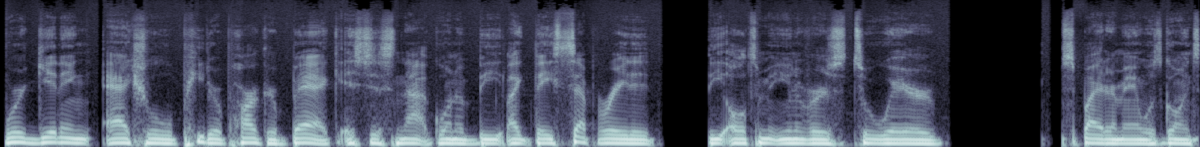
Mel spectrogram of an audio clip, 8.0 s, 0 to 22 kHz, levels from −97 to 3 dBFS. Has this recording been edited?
no; 0 cuts

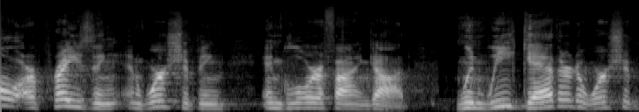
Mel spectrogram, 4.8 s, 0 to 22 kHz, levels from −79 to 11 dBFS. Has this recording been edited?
yes; 1 cut; at 3.3 s

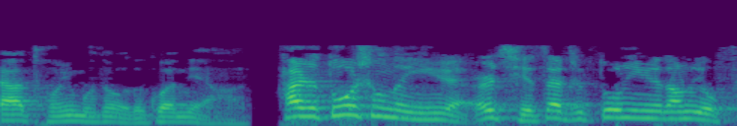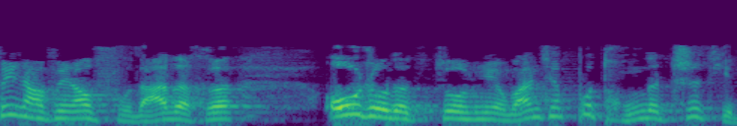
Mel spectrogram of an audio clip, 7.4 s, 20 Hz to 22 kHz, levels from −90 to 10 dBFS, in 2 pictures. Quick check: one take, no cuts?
no; 1 cut; at 1.2 s

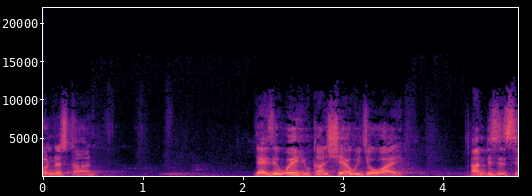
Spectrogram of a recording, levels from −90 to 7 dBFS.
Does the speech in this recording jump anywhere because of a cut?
no; 0 cuts

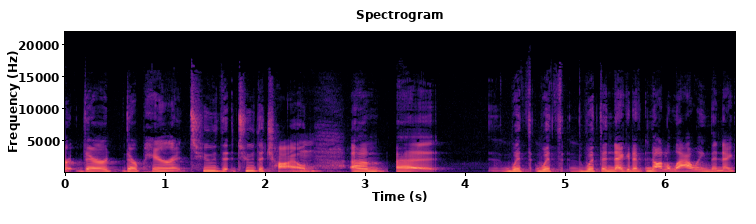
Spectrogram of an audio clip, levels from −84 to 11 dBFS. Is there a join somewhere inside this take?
yes; 1 cut; at 3.2 s

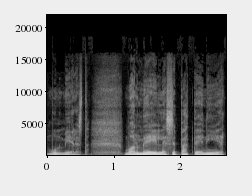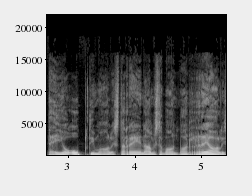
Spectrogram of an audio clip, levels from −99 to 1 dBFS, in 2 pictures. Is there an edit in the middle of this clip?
no; 0 cuts

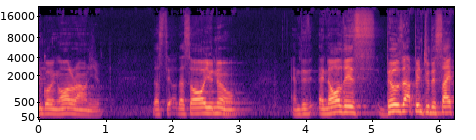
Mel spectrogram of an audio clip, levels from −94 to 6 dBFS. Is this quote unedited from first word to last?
no; 1 cut; at 3.6 s

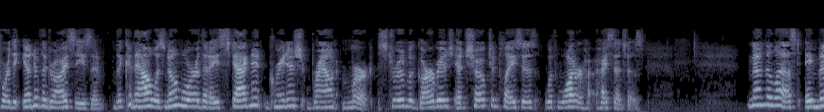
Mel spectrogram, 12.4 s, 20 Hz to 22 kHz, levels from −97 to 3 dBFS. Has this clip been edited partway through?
no; 0 cuts

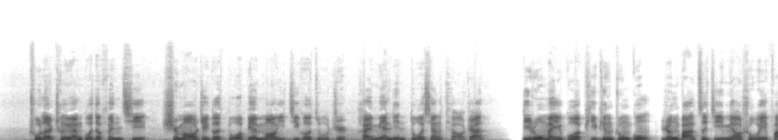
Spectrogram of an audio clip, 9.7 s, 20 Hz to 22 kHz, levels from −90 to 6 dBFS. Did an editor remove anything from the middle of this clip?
no; 0 cuts

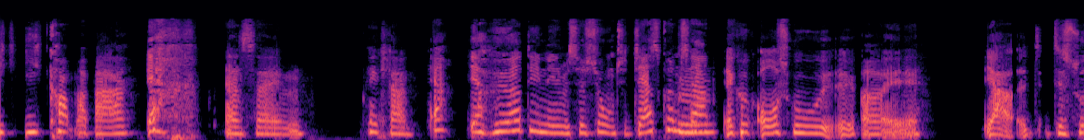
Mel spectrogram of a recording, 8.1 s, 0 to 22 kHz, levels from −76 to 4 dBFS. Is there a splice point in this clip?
yes; 2 cuts; at 5.4 s, 6.4 s

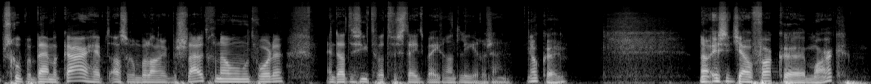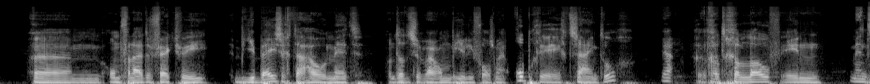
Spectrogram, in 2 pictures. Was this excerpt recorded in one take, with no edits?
yes; 0 cuts

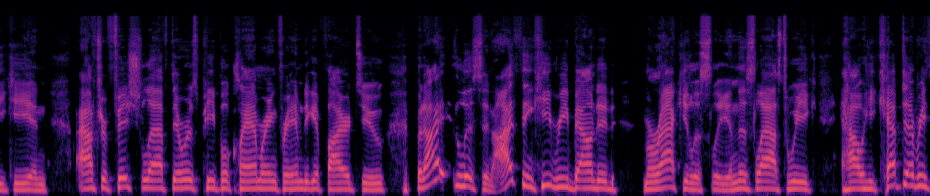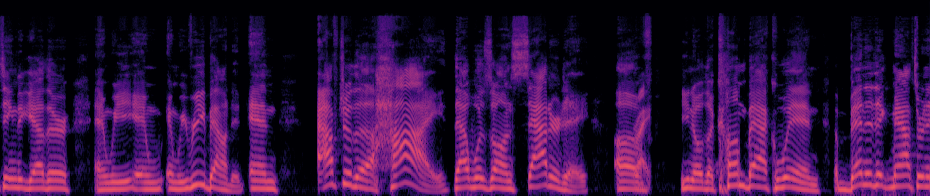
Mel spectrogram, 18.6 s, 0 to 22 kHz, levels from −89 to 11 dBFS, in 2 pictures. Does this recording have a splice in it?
yes; 1 cut; at 17.6 s

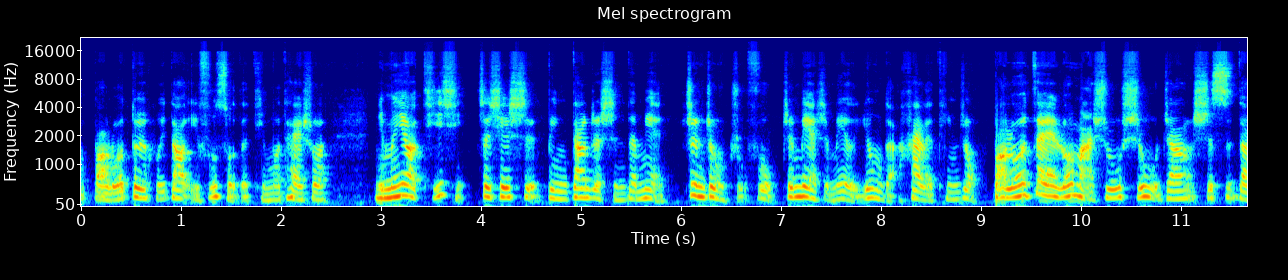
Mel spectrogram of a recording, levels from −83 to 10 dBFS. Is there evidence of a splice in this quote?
yes; 2 cuts; at 7.0 s, 9.0 s

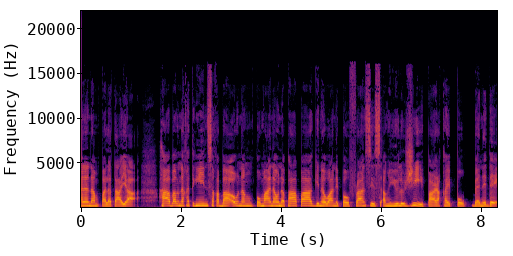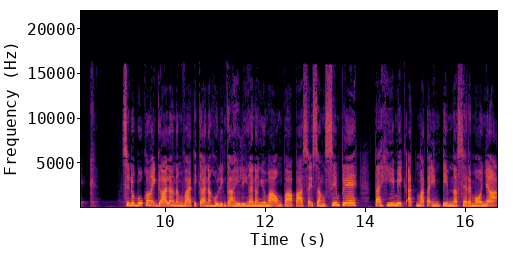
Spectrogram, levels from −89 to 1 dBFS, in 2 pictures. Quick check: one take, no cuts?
no; 1 cut; at 9.1 s

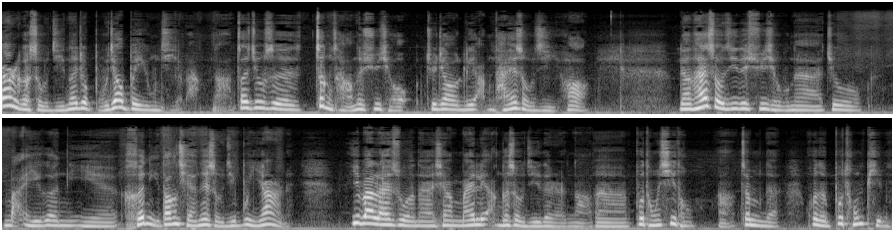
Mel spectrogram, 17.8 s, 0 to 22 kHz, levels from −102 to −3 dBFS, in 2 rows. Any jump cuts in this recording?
yes; 2 cuts; at 12.3 s, 14.8 s

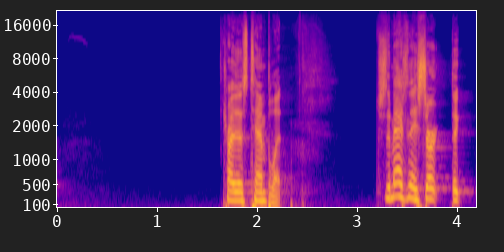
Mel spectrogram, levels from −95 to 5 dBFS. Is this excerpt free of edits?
no; 1 cut; at 3.0 s

